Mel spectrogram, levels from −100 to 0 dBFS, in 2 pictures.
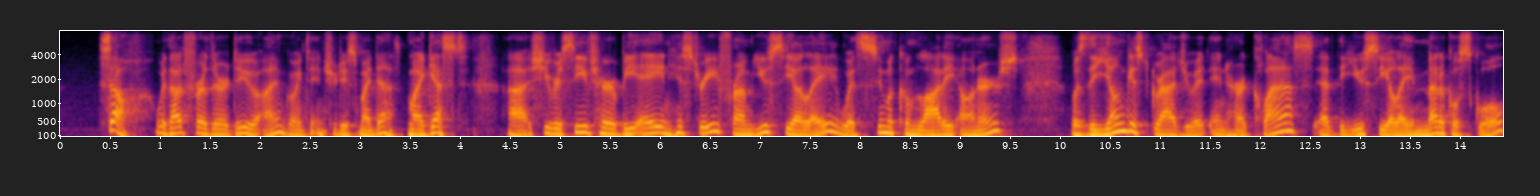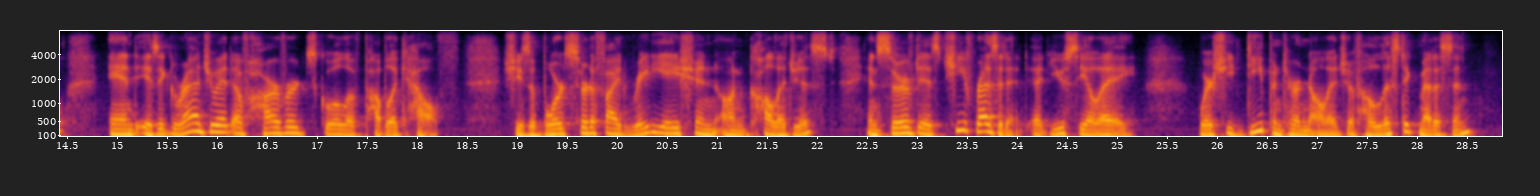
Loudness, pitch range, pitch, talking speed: -18 LUFS, 125-165 Hz, 140 Hz, 140 wpm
